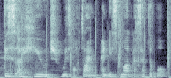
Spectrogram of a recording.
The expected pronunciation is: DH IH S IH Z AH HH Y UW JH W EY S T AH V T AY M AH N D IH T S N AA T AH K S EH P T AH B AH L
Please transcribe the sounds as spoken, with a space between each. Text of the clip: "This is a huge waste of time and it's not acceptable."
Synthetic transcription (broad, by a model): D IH S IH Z AH HH Y UW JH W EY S AH F T AY M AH N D IH T S N AA T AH K S EH P T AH B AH L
